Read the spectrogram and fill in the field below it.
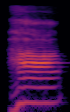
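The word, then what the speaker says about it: ه: তো এই অক্ষরের নাম হলো হা। এই যে গলার শুরু থেকে এই অক্ষরটা উচ্চারিত হয়। হা, হা। এক আলিফটা নিয়ে উচ্চারণ করবো।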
